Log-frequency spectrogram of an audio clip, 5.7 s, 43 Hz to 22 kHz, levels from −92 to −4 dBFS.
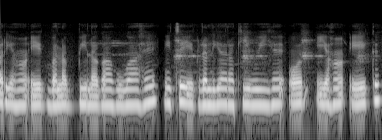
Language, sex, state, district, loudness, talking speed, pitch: Hindi, female, Bihar, Darbhanga, -22 LUFS, 190 wpm, 195 Hz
